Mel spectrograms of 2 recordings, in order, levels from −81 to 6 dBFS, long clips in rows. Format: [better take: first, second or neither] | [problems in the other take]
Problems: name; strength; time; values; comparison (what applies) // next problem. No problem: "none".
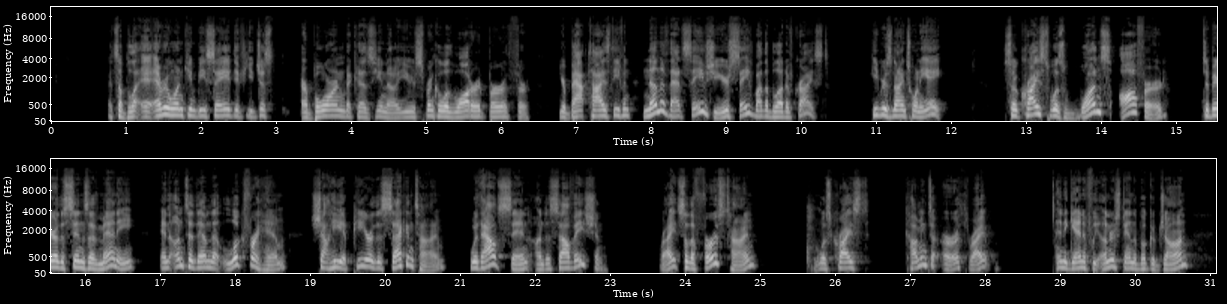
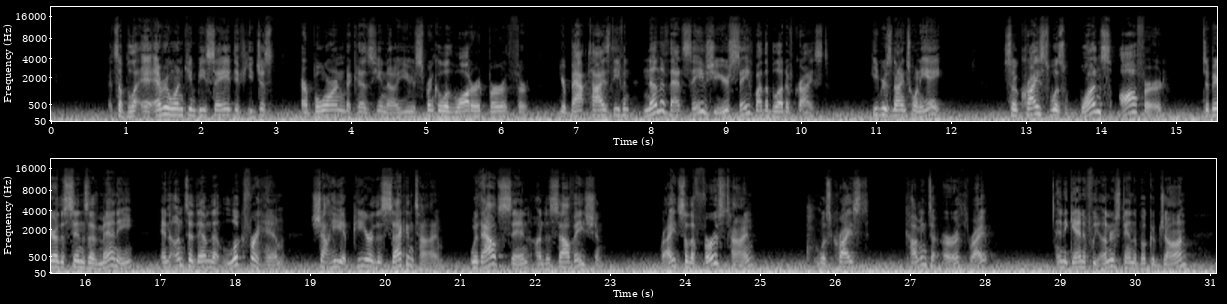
first | low rumble; noticeable; throughout; 20 dB below the speech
